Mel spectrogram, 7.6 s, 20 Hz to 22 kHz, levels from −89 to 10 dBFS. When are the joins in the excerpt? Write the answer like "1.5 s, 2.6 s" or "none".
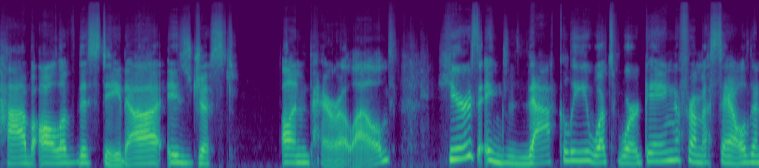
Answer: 4.2 s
